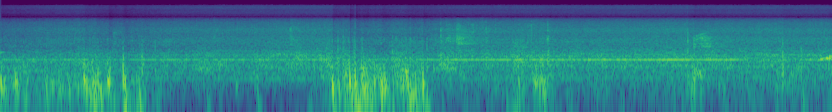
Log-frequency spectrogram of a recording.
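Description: Steady whirring mechanical hum like a fan, with a faint steady whine that stops near the end and a few soft knocks and clicks.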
